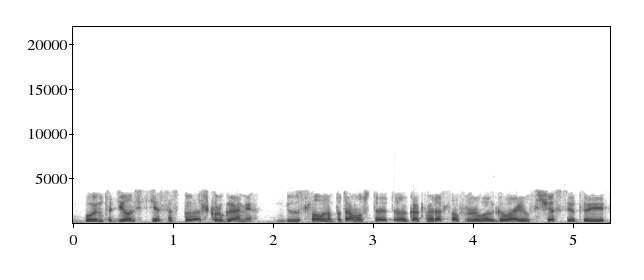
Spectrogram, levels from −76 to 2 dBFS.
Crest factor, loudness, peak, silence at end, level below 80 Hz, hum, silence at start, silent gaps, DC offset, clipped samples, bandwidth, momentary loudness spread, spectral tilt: 16 dB; -23 LUFS; -6 dBFS; 0 s; -62 dBFS; none; 0 s; none; under 0.1%; under 0.1%; 4 kHz; 5 LU; -2 dB/octave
